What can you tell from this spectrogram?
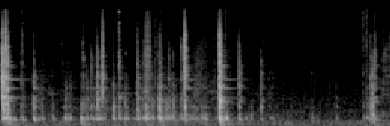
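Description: Ratcheting wrench clicking in quick runs as a bolt is tightened down inside a metal console safe. The clicking stops about three and a half seconds in, with the bolt snug.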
